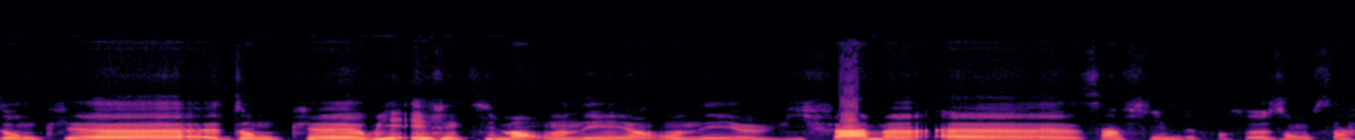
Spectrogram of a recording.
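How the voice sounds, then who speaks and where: Very slow yet with hardly any pauses, a woman speaks at a medium pitch with ordinary pitch variation and big swings in loudness. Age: 30s. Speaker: business founder. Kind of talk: casual interview.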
